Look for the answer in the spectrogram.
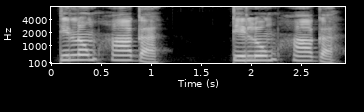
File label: "telomh hakv", Muscogee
